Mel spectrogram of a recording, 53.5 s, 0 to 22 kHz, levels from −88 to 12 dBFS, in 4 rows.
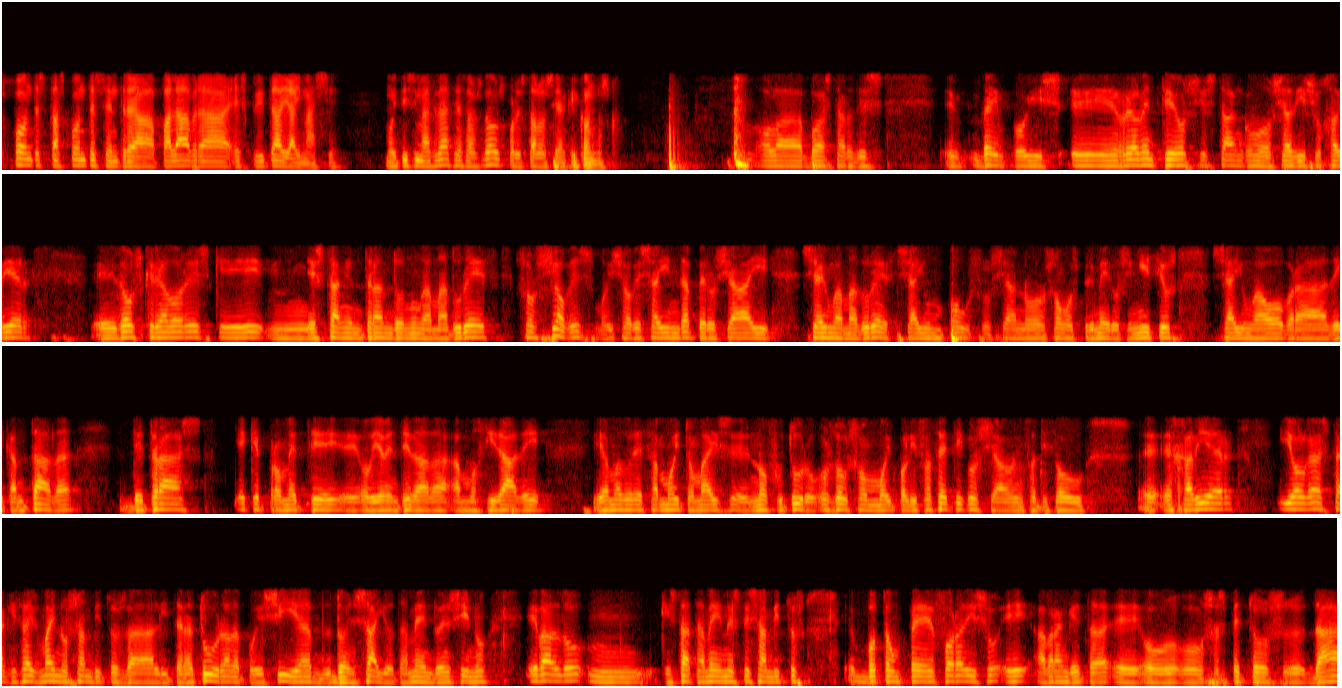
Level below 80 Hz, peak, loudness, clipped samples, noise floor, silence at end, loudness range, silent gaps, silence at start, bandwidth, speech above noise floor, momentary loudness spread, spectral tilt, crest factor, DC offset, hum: -54 dBFS; -4 dBFS; -29 LUFS; under 0.1%; -50 dBFS; 0 s; 2 LU; none; 0.15 s; 4 kHz; 21 dB; 9 LU; -11.5 dB/octave; 24 dB; under 0.1%; none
